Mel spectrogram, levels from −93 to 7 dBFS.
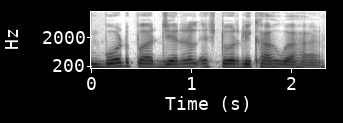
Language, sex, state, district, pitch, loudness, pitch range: Hindi, male, Jharkhand, Palamu, 160 Hz, -12 LUFS, 150-170 Hz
